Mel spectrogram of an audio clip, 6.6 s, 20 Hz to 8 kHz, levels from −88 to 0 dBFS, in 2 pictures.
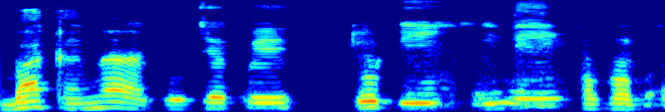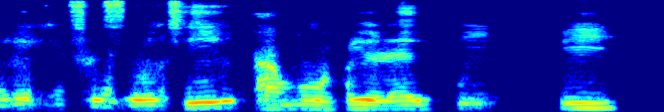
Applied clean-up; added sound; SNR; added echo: neural mask model Resemble Enhance denoiser.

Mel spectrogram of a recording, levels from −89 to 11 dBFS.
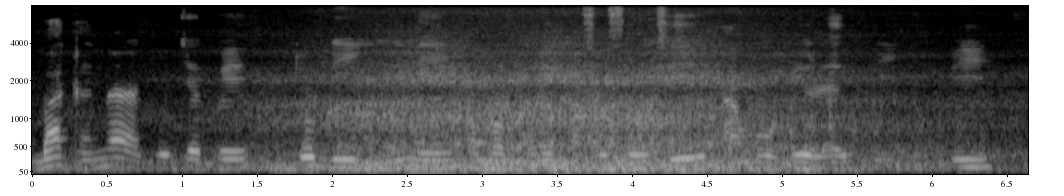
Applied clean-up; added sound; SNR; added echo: none; Vehicle; 0 dB; none.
